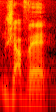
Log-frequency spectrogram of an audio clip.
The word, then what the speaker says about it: Javé: Entretanto, aos poucos, esse nome vem sendo substituído pela forma Yahvé ou Javé, que é a pronúncia mais próxima dos originais, conforme alguns especialistas do hebraico bíblico.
